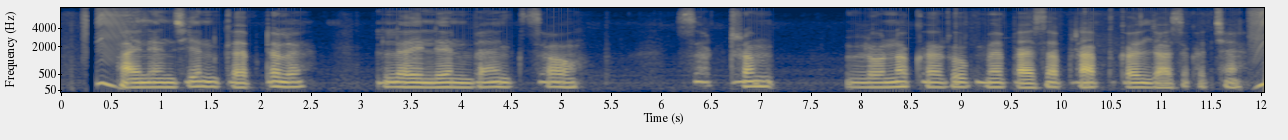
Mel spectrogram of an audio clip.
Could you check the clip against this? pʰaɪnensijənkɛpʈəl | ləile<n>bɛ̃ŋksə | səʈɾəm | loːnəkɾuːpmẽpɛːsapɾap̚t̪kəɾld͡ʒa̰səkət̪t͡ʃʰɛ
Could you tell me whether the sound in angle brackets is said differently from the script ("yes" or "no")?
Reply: no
